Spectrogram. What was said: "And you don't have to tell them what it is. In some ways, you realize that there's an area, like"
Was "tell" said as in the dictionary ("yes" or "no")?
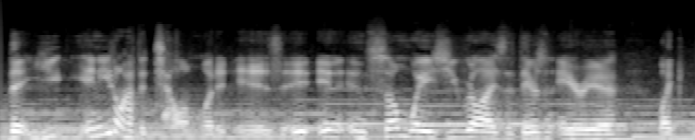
yes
